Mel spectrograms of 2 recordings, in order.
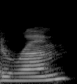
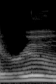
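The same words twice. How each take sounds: First: "room" said like "rum"; short-vowel "room". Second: "room" with a long oo; long-vowel "room". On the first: Retold or imitated. Quoting a Boston singer, "room" said as "rum". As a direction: say "room" with a short uh, rhyming with "hum". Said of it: "he said "room" instead of". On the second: Shown as a demonstration. Showing how others say it, "room" with long oo. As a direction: say "room" to rhyme with "boom". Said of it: "other part of the country say".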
